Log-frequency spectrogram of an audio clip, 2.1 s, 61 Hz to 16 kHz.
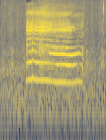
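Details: An 8-week-old black Siamese kitten, indoors, talking: one long steady meow of about 1.1 seconds with rich harmonics, level then slightly falling at the end; quiet room otherwise.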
